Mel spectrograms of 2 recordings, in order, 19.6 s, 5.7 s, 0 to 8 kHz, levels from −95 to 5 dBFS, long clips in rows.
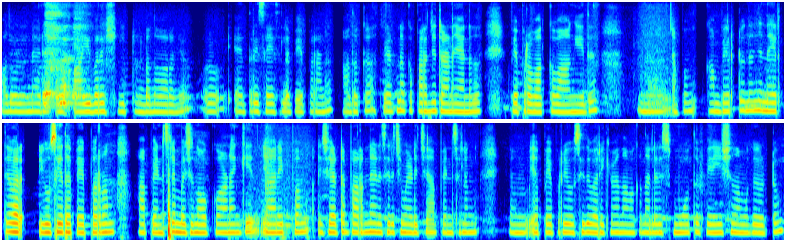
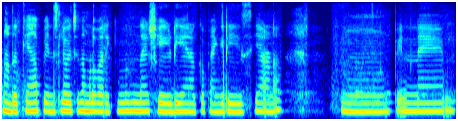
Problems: low volume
